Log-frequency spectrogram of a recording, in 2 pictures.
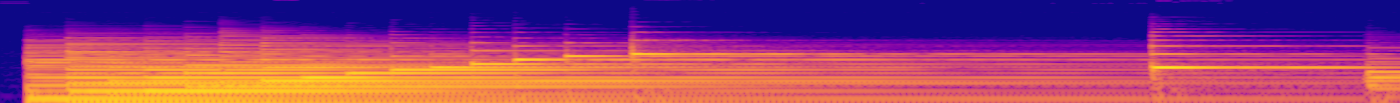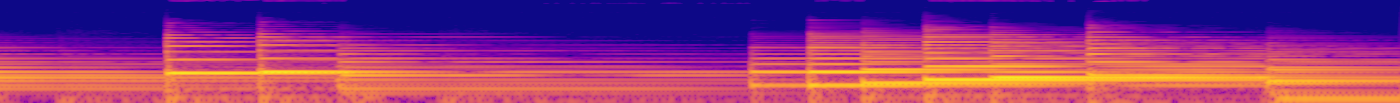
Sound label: Studiologic Numa X GT USA Grand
